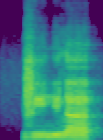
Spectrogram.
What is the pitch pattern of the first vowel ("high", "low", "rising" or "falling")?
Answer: low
